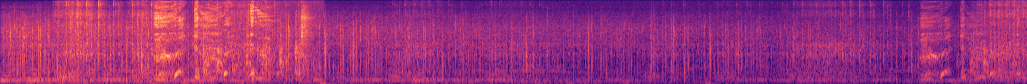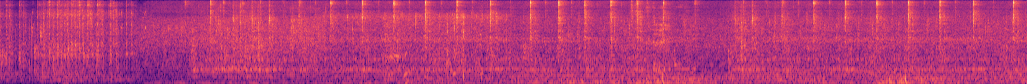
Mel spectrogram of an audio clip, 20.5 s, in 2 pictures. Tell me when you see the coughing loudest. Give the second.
2 s.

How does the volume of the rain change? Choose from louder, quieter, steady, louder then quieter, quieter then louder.
quieter then louder.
